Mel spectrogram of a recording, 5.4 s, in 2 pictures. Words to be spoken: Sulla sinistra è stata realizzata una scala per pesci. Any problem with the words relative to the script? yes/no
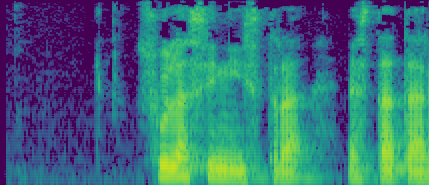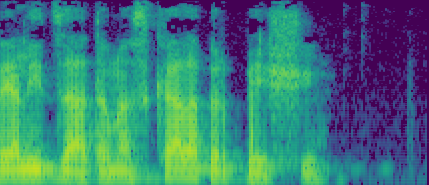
no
